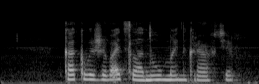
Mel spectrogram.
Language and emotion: Russian, neutral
